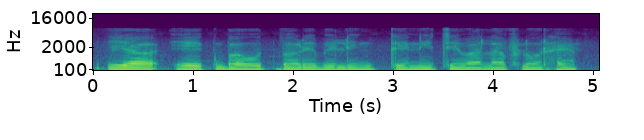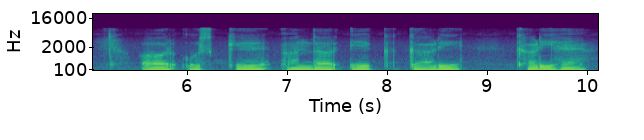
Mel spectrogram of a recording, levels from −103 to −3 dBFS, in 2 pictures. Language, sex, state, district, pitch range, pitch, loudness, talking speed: Hindi, male, Bihar, Araria, 125-135 Hz, 130 Hz, -27 LUFS, 105 wpm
